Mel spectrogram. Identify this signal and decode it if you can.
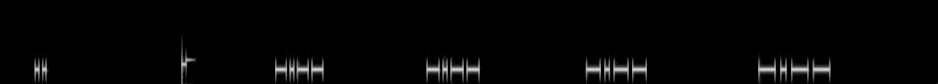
Morse code, heard as a keyed tone, about 29 wpm, spaced as for 7 wpm, 700 Hz. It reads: I YYYY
